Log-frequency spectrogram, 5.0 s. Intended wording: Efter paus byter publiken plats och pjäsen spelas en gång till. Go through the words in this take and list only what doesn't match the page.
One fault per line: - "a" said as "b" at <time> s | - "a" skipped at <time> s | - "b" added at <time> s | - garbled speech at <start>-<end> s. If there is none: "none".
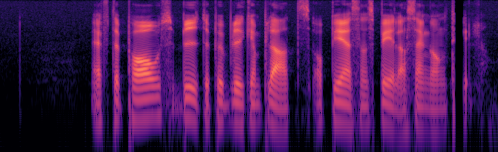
none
